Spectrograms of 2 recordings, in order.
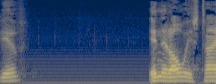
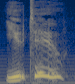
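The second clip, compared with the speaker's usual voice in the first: put-on high old lady's quick reply; grandma voice; 14 semitones higher than usual. Grandma answering on the phone, high pitched. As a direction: chirp it like a grandmother. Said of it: "And she'll say".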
